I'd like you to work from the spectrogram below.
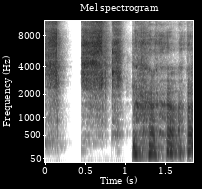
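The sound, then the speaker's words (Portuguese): A wet cloth is twisted and wrung in three loud, hissing, rasping bursts with short pauses between, followed by someone talking while the squeezing continues underneath. “Peraí, deixa eu terminar de torcer aqui o pano.”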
